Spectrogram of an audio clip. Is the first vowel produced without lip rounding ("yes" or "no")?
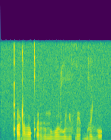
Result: yes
